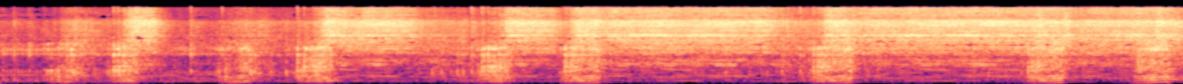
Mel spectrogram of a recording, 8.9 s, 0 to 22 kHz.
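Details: Tomos 65 cc two-stroke moped on its stand, warming up with a newly fitted aftermarket air filter replacing the lost original, before delivery; sharp buzz sweeping up and down in repeated throttle blips, clean pickup, no misfire (a vibrating spring rattled earlier): healthy revving.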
